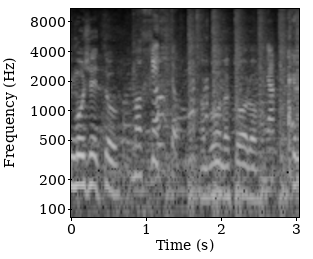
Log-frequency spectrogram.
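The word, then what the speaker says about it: mojito: a un e non c'est M o j i t o Morito et on prononce à l'espagnol on dit mjeto Morito ah bon d'accord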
